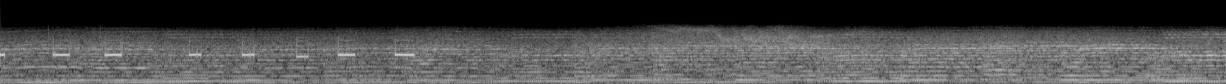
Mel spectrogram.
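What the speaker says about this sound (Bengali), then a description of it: "Dial the number." Telephone keypad tones from a number being dialed in a Bangla police drama film, a run of about eight short evenly spaced beeps, fairly loud and clear, followed by a steady underlying musical score with no speech.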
